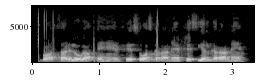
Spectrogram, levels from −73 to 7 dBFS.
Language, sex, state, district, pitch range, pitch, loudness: Hindi, male, Bihar, Supaul, 155-170 Hz, 165 Hz, -14 LUFS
